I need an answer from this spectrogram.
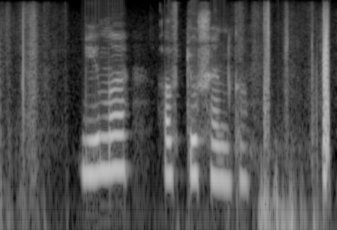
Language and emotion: Russian, neutral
